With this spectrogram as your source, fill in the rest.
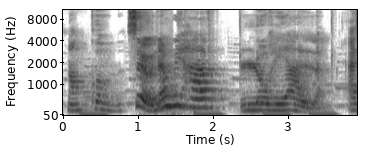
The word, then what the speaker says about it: Lancôme: Then we have Lancôme, or as we actually say in French, Lancôme. Yeah. So you want to make sure that that O, it's really an O sound, Lancôme.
